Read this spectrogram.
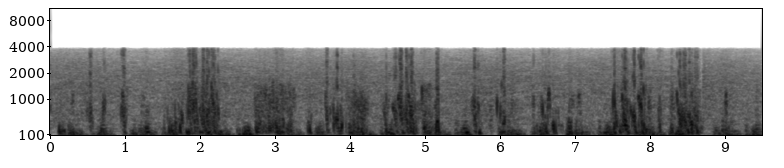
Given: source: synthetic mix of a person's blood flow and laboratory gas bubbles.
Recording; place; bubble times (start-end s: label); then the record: Doppler ultrasound of blood flow; precordium
0.00-0.02 s: bubbles
0.08-0.18 s: bubbles
0.47-0.58 s: bubbles
0.68-0.75 s: bubbles
0.93-1.04 s: bubbles
1.20-1.35 s: bubbles
1.51-2.29 s: bubbles
2.70-3.29 s: bubbles
3.40-3.51 s: bubbles
3.66-4.25 s: bubbles
4.42-5.23 s: bubbles
5.60-5.79 s: bubbles
5.93-6.09 s: bubbles
6.42-7.12 s: bubbles
7.47-8.04 s: bubbles
8.09-8.19 s: bubbles
8.27-8.72 s: bubbles
From the record:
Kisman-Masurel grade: 233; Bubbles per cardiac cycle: several, 3 to 8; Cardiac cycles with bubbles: 50 to 99%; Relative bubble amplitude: loud (0.450 to 0.775); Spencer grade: 3 (all of the cardiac periods contain showers or single bubble signals, but not dominating or overriding the cardiac motion signals); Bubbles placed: anywhere in the cardiac cycle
